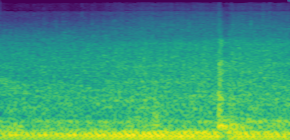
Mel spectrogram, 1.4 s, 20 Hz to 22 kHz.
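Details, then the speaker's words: Wrecked Audi R8 rolling slowly on a temporary cooling setup before frame repair: a single sharp click over low rumble, seemingly from the back right; suspected loose wheels, one held by only three lugs. "oh you hear that click again what is that something in that back right isn't good obviously have some things to work out"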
